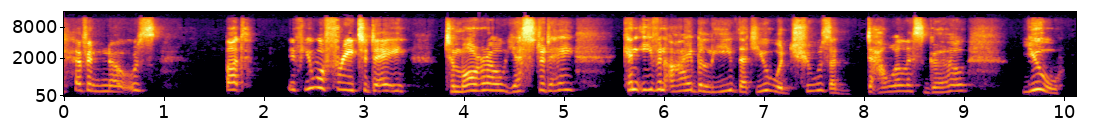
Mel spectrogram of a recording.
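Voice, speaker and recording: An actress playing a sorrowful, gentle young Victorian woman in a radio drama. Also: a little high, breathy edge. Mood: resigned, tender. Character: Belle, sorrowful gentle young woman releasing her betrothed.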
